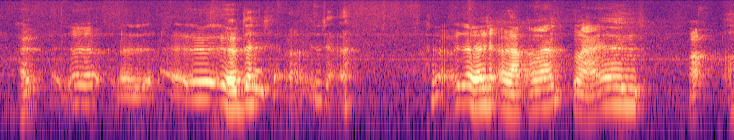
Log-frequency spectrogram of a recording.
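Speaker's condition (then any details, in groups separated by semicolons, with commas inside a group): Cerebral palsy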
